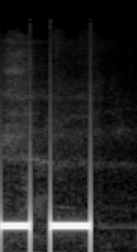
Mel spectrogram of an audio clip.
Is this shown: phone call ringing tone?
yes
